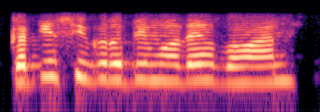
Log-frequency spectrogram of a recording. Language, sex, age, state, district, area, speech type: Sanskrit, male, 30-45, Karnataka, Vijayapura, urban, conversation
